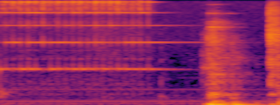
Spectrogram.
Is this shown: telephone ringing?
yes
